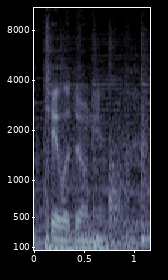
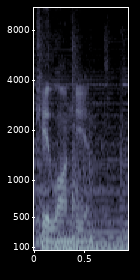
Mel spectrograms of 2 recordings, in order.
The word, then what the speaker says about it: Caelondia: I keep wanting to pronounce that like Caledonian. Or Caelondian. So it's Caelondia.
